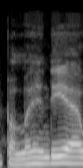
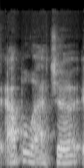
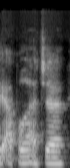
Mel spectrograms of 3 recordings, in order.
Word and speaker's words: Appalachia: The correct way to pronounce it is Appalachia if you're West Virginia or south of that. I don't know what those Yankees say, but down here we say Appalachia. And the way you remember it is if you don't say it right, I'm going to throw an Appalachian.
